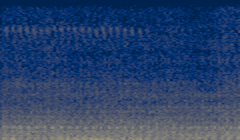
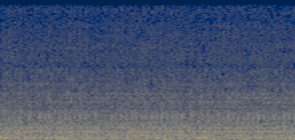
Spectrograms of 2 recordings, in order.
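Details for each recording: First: Old Yamaha golf cart after plug work, at low road speed: steady even low putter with no stumbling or cutting out; sounds healthier, where before it would shut off at low speed. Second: Old Yamaha golf cart, not run for about a year, cold: steady low drone with an uneven lumpy beat, engine kicking in and out, surging, occasional misses at idle. Owner thinks it needs warming and a tune-up.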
